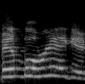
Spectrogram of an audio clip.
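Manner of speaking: thimble rigging said loud, high, in Southern accent. Reading a hard adventure title aloud again: said in a Southern accent. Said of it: "try saying it Southern".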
